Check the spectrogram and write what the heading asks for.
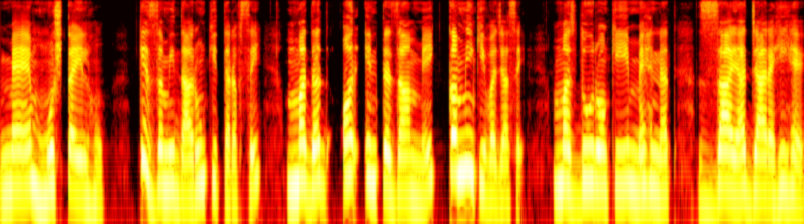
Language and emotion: Urdu, angry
